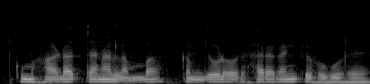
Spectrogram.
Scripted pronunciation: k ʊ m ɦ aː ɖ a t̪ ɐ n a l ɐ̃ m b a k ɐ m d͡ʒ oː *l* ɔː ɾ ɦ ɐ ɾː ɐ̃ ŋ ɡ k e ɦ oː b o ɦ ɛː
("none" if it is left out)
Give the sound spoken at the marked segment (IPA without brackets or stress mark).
ɽ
